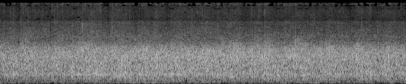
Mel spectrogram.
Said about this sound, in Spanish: Agradecerle especialmente a la vicepresidenta de la República que nos acompañe. Agradecerles a todos los ministros de la coalición de gobierno que estén presentes acá. Yo les quiero pedir un aplauso para ellos que están acompañando.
